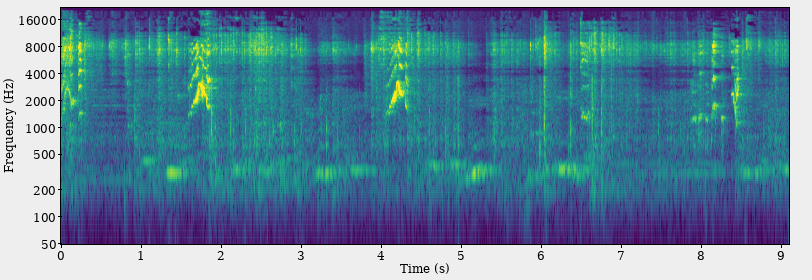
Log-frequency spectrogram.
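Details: Cockatiel giving sharp, rising whistled calls a few seconds apart over a soft low murmur.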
